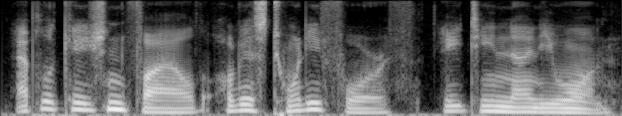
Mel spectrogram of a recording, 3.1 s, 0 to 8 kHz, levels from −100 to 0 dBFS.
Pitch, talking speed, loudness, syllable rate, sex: 125 Hz, 155 wpm, -16 LUFS, 6.4 syllables/s, male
